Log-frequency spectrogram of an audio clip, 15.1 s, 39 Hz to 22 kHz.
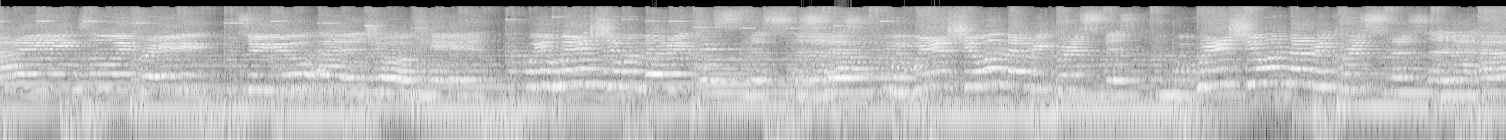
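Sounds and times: christmas song with singing: 0.0 - 15.0.

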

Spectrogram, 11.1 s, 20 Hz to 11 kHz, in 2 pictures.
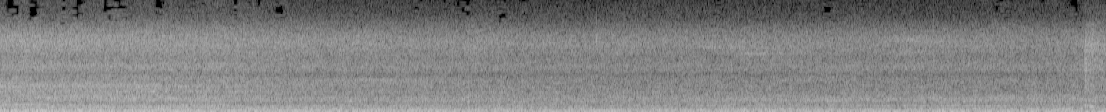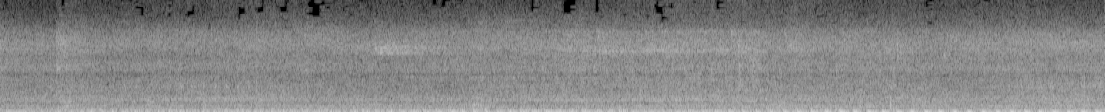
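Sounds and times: engine running with low pulse: 4.4 - 11.0.

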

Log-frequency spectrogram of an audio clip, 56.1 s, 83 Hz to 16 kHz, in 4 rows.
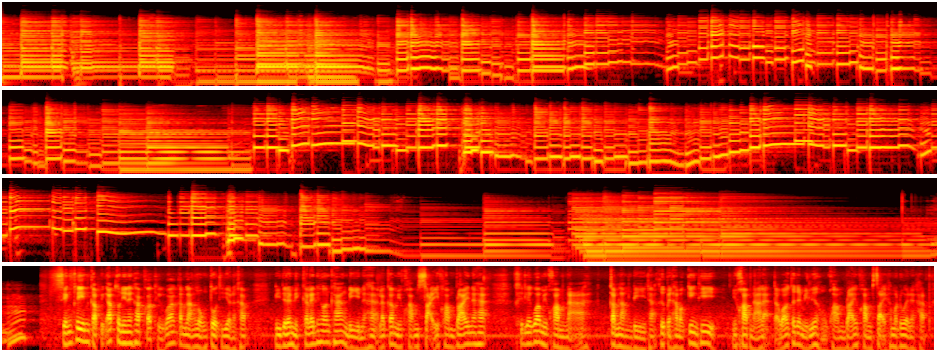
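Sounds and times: sustained guitar chord: 0.0 - 5.9, 34.5 - 42.9, 47.7 - 54.9
clean electric guitar lead: 0.0 - 56.0.

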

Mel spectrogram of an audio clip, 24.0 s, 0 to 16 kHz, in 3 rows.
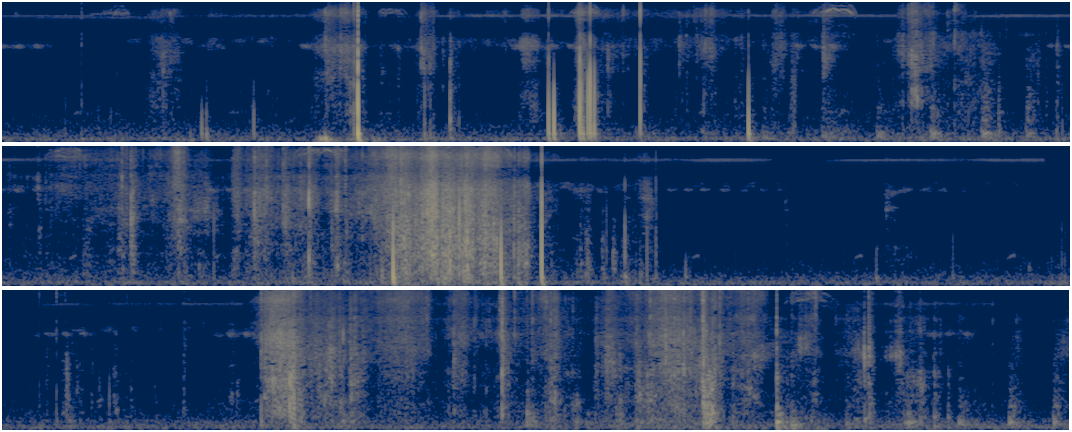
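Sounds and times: footsteps on dry leaves: 8.2 - 12.0, 17.9 - 22.1.

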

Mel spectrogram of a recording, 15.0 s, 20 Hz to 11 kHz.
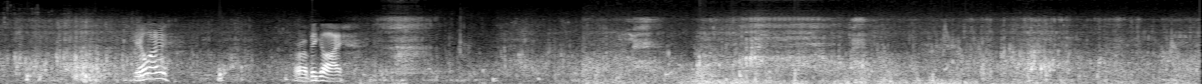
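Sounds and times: wind buffeting microphone: 5.5 - 15.0.

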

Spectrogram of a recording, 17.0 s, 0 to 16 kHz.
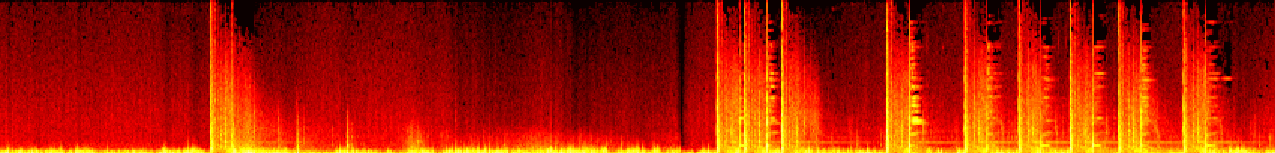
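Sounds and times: rifle shots: 2.8 - 4.2, 9.6 - 11.2, 11.8 - 16.5.

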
